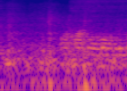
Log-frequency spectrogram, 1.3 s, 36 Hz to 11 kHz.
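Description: A Class 385 electric train, units 385007 and 385002 running from North Berwick, pulls into Edinburgh Waverley with a steady rumble of rolling stock and faint wheel squeal, close by and continuous.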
